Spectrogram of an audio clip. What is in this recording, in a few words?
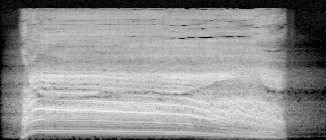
battlecry; fenrir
